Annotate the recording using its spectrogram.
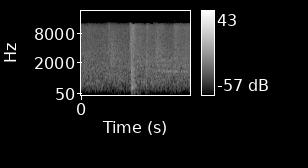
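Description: A hand brushes against paper booklets with a short thump.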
